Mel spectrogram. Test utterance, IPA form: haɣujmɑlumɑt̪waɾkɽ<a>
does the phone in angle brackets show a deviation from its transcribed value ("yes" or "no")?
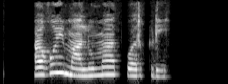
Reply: yes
